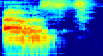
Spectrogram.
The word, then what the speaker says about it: Toest: So I had to spell it like toe, like your foot toe, st. TOEST, toast.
